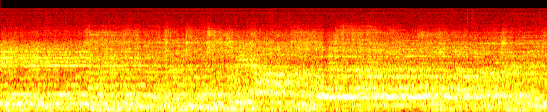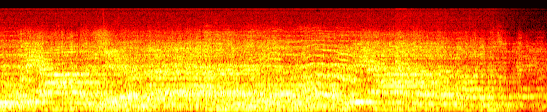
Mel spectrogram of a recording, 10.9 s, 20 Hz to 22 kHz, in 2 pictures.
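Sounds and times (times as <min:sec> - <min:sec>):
performers singing in chorus: 0:00.0 - 0:10.9.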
